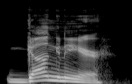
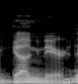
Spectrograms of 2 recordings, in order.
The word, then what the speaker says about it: Gungnir: It is Gungnir. – That was going to be my second guess, but I thought it would. I couldn't get the pronunciation right. – Yeah, Gungnir.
